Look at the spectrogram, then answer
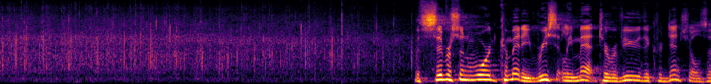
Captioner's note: applause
